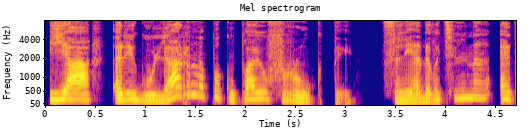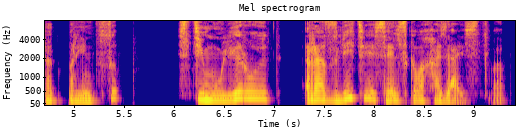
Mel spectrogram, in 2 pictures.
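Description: A woman voicing a prim, calm governess in a read-aloud story, speaking in a measured, dry manner. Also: medium pitch, dry recording. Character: prim, unflappable governess woman, cool and precise.

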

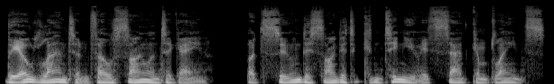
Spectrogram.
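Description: A man narrating a storybook gently and evenly, with a husky voice. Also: deep voice, measured pace, dry recording, clean studio sound.

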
